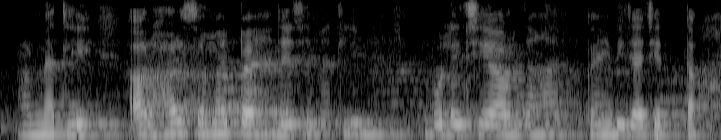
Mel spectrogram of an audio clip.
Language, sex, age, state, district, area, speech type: Maithili, female, 18-30, Bihar, Samastipur, urban, spontaneous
